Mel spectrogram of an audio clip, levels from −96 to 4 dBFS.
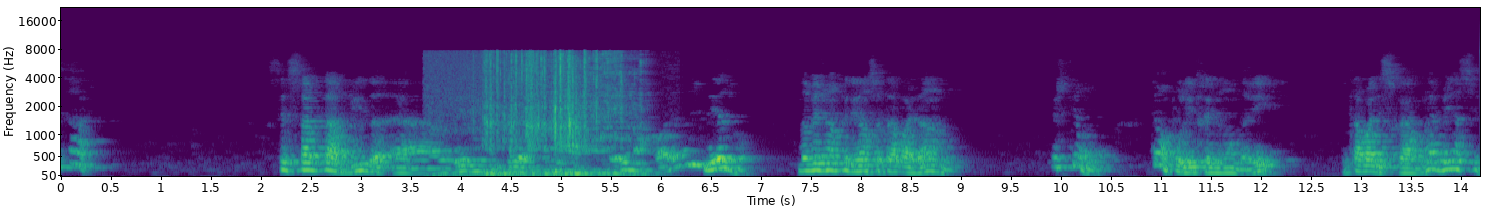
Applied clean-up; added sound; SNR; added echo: classical method WPE with log-MMSE.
